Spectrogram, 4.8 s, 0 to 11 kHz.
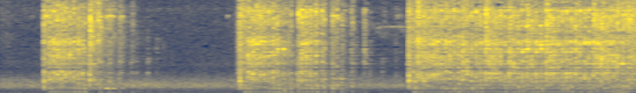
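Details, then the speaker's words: Stihl 038 AV Super chainsaw that cuts well held vertically but cuts out when turned on its side for a felling cut: revs hard in bursts, drops away and picks up again; engine cutting out when tilted, cause unknown. "Cuts beautifully in a vertical position, but the trouble is when I start to turn it on its side. It cuts perfectly that way, but as soon as I turn it into that position and do a felling cut, then it cuts out."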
